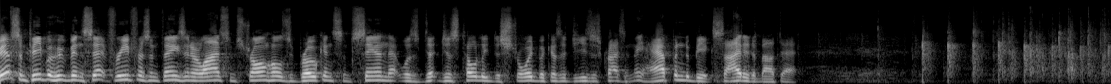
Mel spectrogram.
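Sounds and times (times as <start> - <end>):
speech: 0.0 - 8.1
audience clapping: 7.3 - 11.1.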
